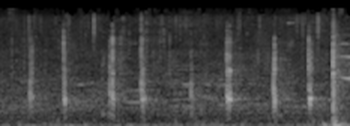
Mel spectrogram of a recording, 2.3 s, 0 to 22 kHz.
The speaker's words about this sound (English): Oh, he's riding a horse around the bar. Let's listen to that for 10 seconds.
